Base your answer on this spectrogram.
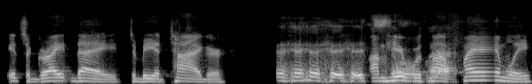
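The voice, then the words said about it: Bad put-on Southern accent. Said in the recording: “that's a really bad Southern accent, but that's pretty much what he sounded like”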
